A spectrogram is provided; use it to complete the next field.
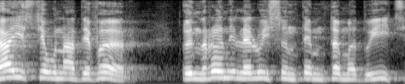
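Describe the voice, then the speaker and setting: Projecting a raised voice, a man talks at a very slow pace with a bright, sharp tone. The background is quiet. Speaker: preacher. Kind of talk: sermon. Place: church. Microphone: podium.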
